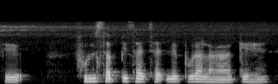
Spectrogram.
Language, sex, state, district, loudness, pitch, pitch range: Hindi, male, Arunachal Pradesh, Longding, -20 LUFS, 125 Hz, 115-135 Hz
